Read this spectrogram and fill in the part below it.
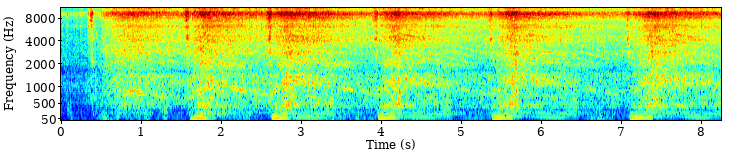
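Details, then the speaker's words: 2010 Subaru Forester AWD Premium, 83,000 miles, one owner, fully serviced: under-hood recording of five clean, even throttle blips from idle, smooth rise and fall, no knocks or ticks; healthy normal revving. "all right and I will WRA it up a little bit here so you can hear it"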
